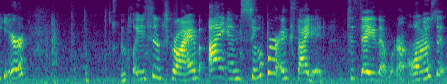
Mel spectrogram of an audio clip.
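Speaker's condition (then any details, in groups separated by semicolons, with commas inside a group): Cerebral palsy; much spasticity and tightness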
